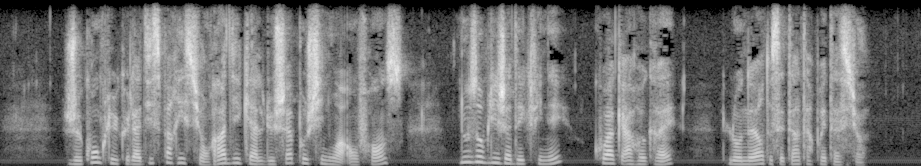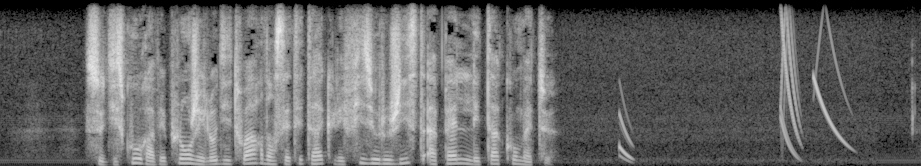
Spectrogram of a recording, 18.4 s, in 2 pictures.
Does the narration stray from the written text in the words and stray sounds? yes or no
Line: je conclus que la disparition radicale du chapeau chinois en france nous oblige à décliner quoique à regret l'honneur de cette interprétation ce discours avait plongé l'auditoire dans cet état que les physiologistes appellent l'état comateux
yes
